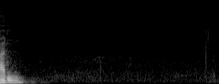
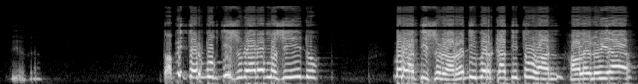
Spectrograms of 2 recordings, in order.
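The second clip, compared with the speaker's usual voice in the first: loud, high, fast preacher's call; preaching; 6 dB louder, faster than usual. Acted. Pastor preaching loudly to the congregation. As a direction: drive it home to the church.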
